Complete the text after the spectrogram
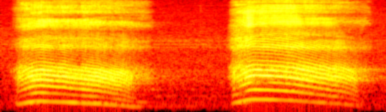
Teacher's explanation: ആ എന്ന് പറയുന്ന സ്വരം നാവ് പോലും ഇല്ലെങ്കിലും വിരോധമില്ല തൊണ്ട തുറന്നു വരുന്ന ശബ്ദമാണ് ആ ആ അതിങ്ങനെ വിസ്തൃതമായിരിക്കുന്ന ഒരു ശബ്ദം തൊണ്ടയിൽ നിന്ന് പുറപ്പെടുന്നതാണ് അതേമാതിരി ഒരു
